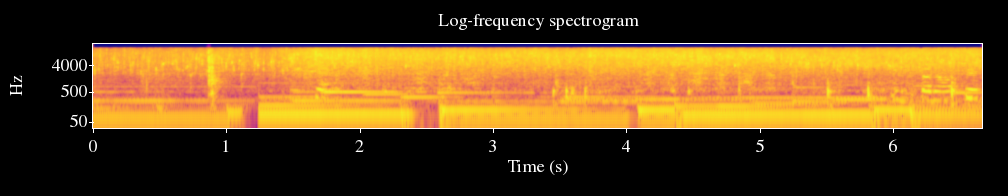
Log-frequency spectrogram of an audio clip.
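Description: Sliced onions softening in a hot pan for dum kabab, a continuous close sizzle with occasional stirring clicks beneath background music, and a voice briefly speaking.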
